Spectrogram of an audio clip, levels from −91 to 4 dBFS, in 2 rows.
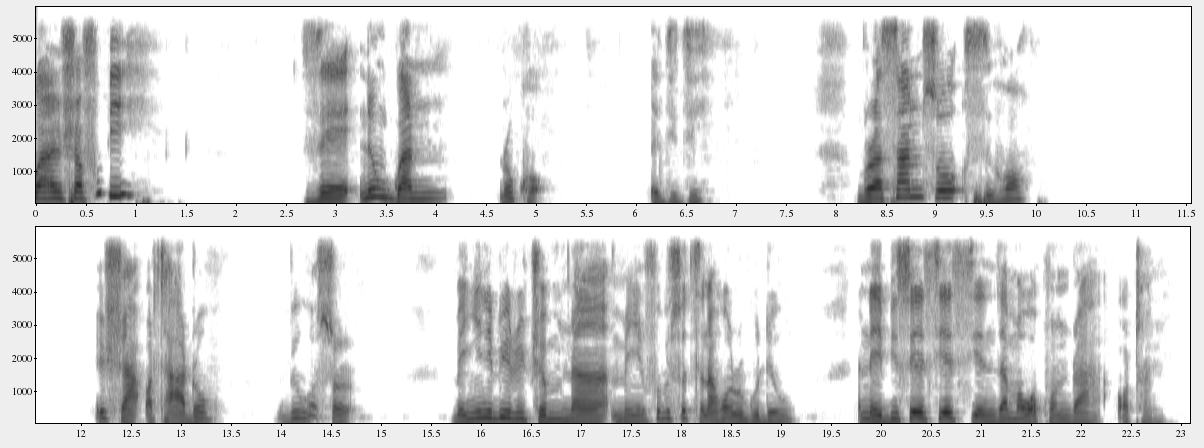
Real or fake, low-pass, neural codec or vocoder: fake; 5.4 kHz; vocoder, 44.1 kHz, 128 mel bands every 256 samples, BigVGAN v2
